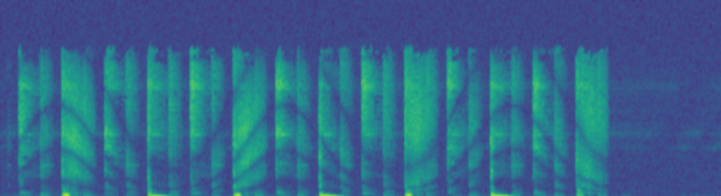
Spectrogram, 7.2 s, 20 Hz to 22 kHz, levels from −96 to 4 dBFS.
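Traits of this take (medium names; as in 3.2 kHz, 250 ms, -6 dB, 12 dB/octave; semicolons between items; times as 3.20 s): phasing stages 8, 0.44 Hz, lowest notch 120–1600 Hz; a quantiser's noise floor 10-bit, dither triangular; a shimmering, thickened sound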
